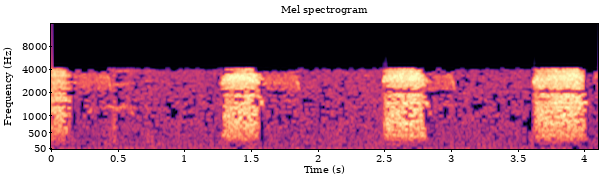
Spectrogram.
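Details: A male barn owl responding to a chick cheeping inside its egg. He gives harsh, breathy hissing bursts, each about a third of a second long, repeated roughly every 1.2 seconds, with a soft fainter rasp between them.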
